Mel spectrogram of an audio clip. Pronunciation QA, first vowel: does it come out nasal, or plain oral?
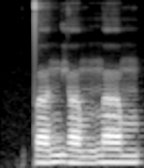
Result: oral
